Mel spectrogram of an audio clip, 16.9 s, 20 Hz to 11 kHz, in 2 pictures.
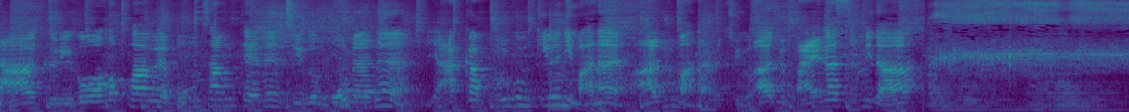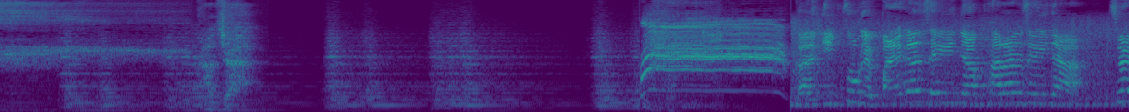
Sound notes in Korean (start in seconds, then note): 7.0 심호흡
